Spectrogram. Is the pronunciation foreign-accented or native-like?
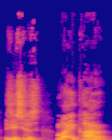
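foreign-accented. It is said with a foreign accent. The speaker calls it wrong. "Якщо ви кажете"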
